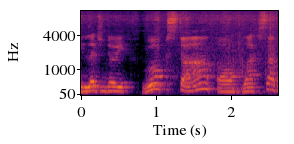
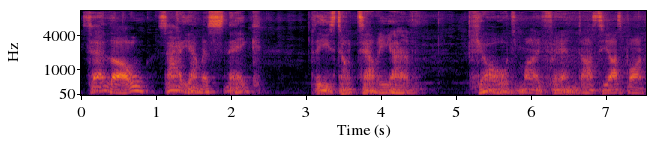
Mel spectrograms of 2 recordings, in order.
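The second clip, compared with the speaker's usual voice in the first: much lower, slow put-on snake voice; 9 semitones lower, slower than usual. Reviewer gives the toy snake a low, slow creature voice.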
